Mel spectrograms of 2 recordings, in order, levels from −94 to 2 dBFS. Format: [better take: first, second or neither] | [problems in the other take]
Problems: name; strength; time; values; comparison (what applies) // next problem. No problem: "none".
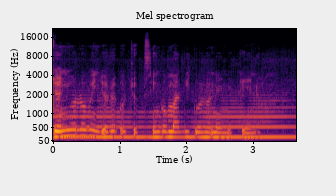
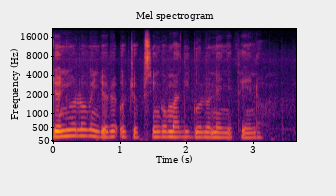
second | noise reduction (neural mask model RNNoise)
